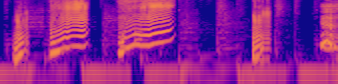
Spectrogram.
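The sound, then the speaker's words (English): A quick series of about five loud armpit fart noises, each a wet, buzzy blurt that rises in pitch, separated by brief pauses. “Before I took her class, I couldn't make farting noises with my armpit. Now listen.”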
